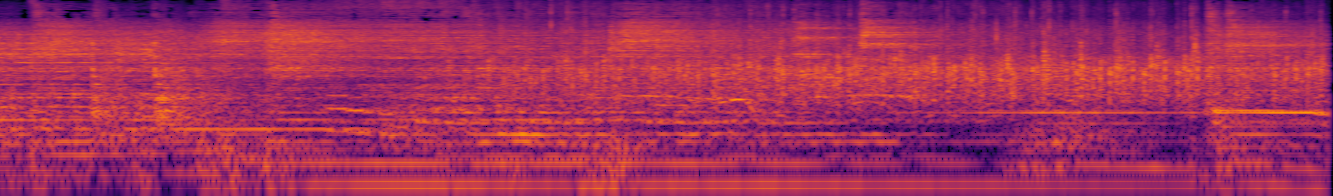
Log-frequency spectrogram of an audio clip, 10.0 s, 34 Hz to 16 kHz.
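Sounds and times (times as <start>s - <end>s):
live band held note: 0.0s - 10.0s
audience applauding: 2.8s - 10.0s.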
